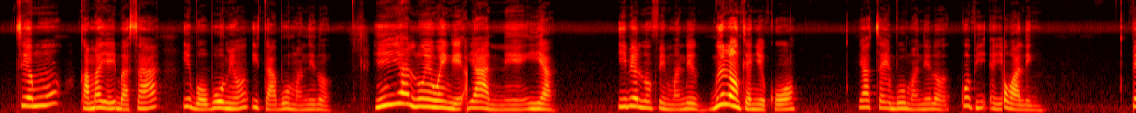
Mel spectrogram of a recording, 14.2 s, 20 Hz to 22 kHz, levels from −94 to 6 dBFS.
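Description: At 5.83 s there's a CD skip: the laser loses its track and lands on another turn of the spiral, so you get a tick and a very brief mute. The speech then carries on from a different spot. It happens again from 12.52 to 12.55 s with a longer gap, around 30 ms.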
